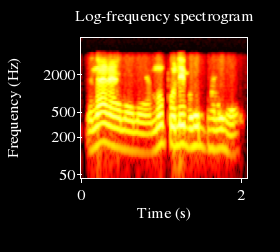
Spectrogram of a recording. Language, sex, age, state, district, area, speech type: Assamese, male, 18-30, Assam, Sivasagar, rural, conversation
